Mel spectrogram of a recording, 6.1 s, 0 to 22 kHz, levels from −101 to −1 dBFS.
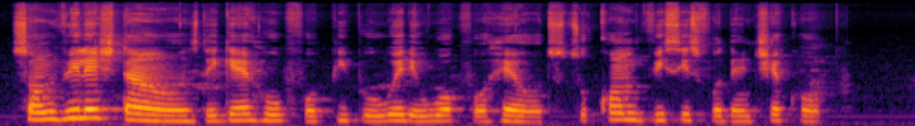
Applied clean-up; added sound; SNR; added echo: none; none; none; none.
